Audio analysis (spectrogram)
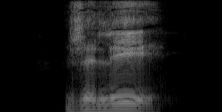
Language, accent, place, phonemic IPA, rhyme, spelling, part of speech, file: German, Germany, Berlin, /ʒeˈleː/, -eː, Gelee, noun, De-Gelee.ogg
- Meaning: jelly (food based on boiled gelatin)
